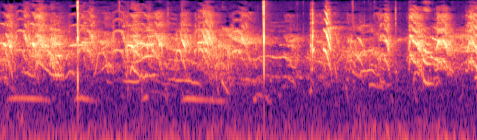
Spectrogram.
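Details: Various parakeets in a walk-in aviary at a parrot zoo where visitors feed and hold them: dense scratchy twittering and chirps, with a few clicks and soft low tones beneath.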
